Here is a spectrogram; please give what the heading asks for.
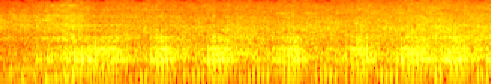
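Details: Honda Beat FI scooter that was sputtering and would not idle, now running with the EOT engine oil temperature sensor unplugged (warning light blinking): clean exhaust pulses and even throttle blips with no stumble; the EOT sensor was the fault.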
